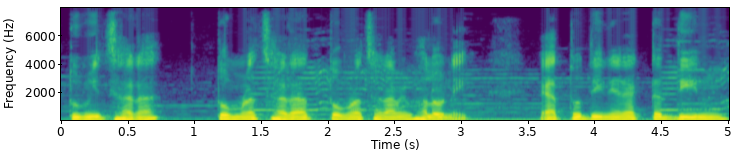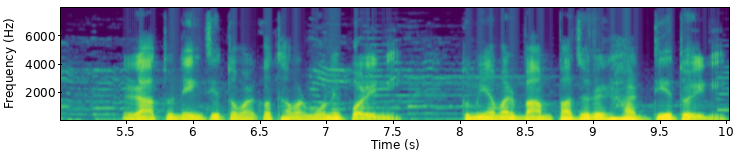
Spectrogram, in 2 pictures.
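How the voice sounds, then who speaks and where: A man playing an intense, lovelorn husband and father, a powerful mayor, with slow, earnest romantic drama phrasing. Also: mid-range voice, steady tone, mellow, close to an everyday voice. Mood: pleading, heartbroken. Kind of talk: romantic audio drama acting. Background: background music.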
